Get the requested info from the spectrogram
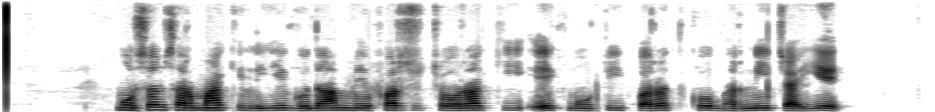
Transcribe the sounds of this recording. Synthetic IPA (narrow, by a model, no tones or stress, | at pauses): mɔːsəmsɐɾmakelieɡʊd̪aːmːẽfɐɾʃt͡ʃɔːɾakiʔeːkmoːʈipɐɾət̪kobʱɐɾnit͡ʃaːɦieː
